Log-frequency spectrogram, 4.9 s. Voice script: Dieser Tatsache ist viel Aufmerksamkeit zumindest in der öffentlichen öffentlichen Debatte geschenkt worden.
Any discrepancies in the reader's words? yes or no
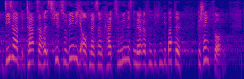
yes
